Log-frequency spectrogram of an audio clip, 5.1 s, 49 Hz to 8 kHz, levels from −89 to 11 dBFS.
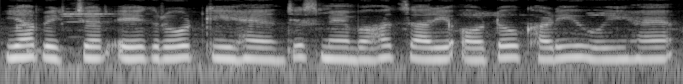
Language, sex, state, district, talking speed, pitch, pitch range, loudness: Hindi, female, Uttar Pradesh, Lucknow, 150 wpm, 235 Hz, 225-245 Hz, -14 LUFS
